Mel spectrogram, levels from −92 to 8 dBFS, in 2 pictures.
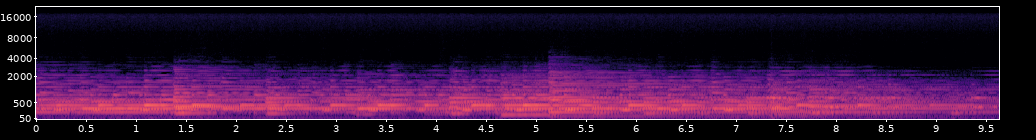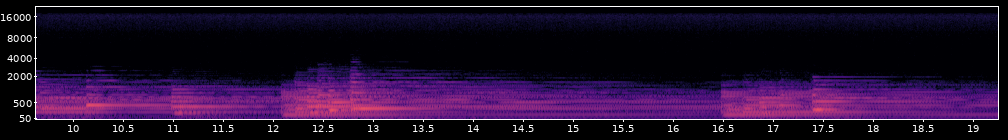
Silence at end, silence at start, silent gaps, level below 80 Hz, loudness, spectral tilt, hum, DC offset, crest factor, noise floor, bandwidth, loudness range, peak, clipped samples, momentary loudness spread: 0 s; 0 s; none; -66 dBFS; -33 LUFS; -8.5 dB/octave; none; under 0.1%; 18 dB; -54 dBFS; 18 kHz; 14 LU; -16 dBFS; under 0.1%; 22 LU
